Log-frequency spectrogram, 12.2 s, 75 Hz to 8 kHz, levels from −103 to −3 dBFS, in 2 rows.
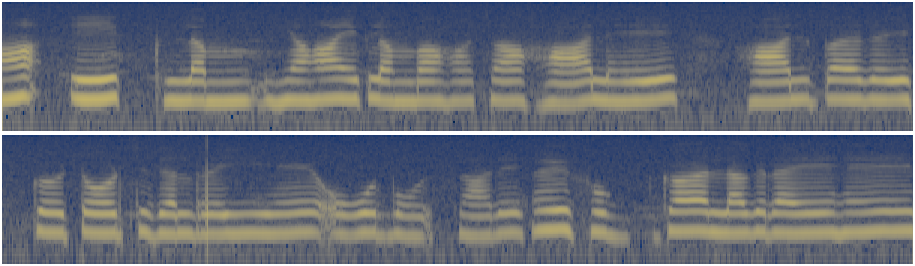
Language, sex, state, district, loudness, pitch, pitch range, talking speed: Hindi, female, Bihar, Begusarai, -37 LUFS, 235 Hz, 225-245 Hz, 125 wpm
